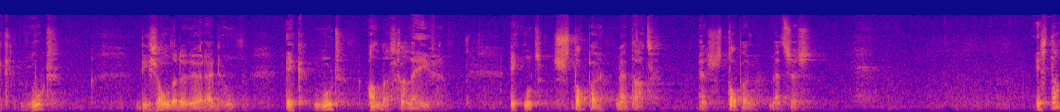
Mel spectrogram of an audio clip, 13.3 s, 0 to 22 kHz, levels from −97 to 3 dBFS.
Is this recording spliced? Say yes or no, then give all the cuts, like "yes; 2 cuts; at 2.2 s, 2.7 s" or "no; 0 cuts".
no; 0 cuts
